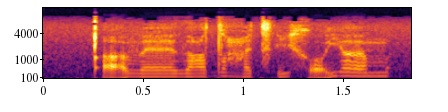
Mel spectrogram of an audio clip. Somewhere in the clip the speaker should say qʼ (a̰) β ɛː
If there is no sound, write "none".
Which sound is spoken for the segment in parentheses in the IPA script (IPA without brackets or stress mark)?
a̰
